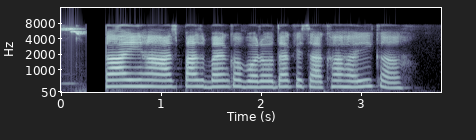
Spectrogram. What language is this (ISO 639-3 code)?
mag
